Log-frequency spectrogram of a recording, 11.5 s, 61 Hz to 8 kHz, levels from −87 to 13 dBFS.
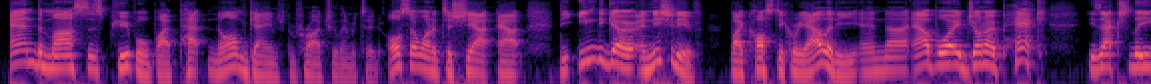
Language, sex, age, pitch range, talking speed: English, male, 20-39, 115-150 Hz, 150 wpm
